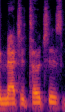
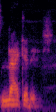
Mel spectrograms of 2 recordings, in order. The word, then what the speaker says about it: Natchitoches: Of people are going to say Natchitoches, but it's Natchitoches. – Natchitoches.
